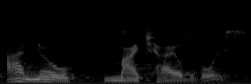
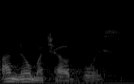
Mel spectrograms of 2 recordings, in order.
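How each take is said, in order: First: Very slow, soft and low; slow tender God. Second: Soft, lower loving certainty; tender God. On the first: God to the angels, slow soft tenderness. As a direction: draw it out tenderly. God speaking slowly softly. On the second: God answering the angels, soft and tender. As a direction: say it as a loving father. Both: Retold or imitated.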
